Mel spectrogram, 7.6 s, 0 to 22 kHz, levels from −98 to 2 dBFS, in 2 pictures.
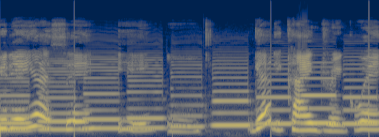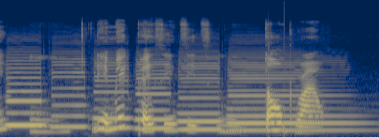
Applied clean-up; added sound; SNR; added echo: none; Wind instrument, woodwind instrument; 3 dB; none.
